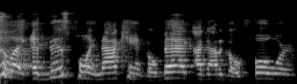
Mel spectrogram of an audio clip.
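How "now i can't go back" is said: ordinary talk, nothing marked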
